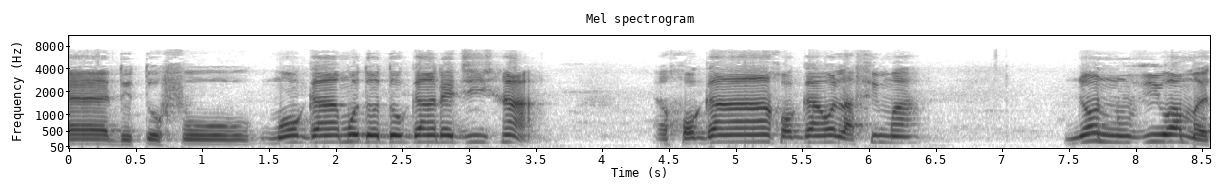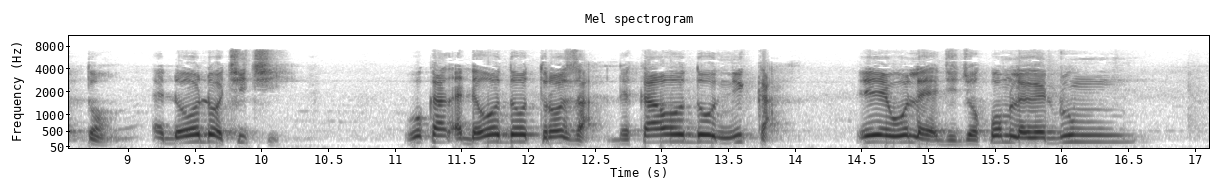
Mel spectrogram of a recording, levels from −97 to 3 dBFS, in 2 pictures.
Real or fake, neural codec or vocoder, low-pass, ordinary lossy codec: real; none; 7.2 kHz; MP3, 48 kbps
